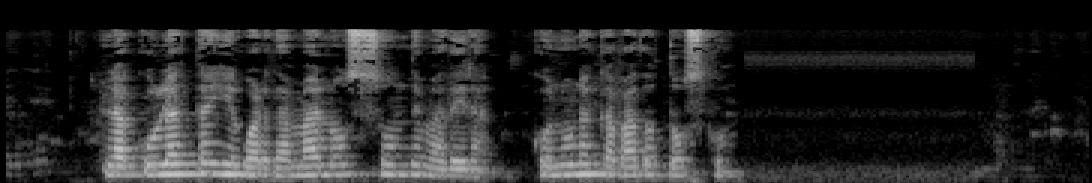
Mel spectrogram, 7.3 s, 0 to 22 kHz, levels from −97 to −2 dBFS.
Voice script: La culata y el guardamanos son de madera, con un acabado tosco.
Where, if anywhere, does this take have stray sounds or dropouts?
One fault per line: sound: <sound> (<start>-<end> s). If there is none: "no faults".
no faults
